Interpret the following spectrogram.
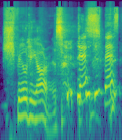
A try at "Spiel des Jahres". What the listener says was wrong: Des. Des. You say the S. Des. If it was French, you would say de.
